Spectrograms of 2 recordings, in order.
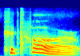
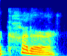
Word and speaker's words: Qatar: Okay, so now let's look at his next stop, which is Qatar or Qatar. I have heard it pronounced both ways, and I will probably interchange my pronunciation of it.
